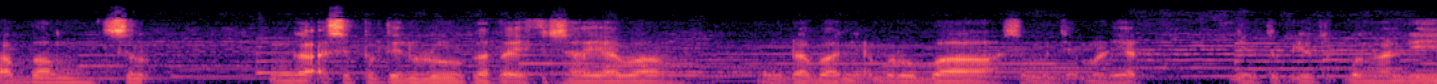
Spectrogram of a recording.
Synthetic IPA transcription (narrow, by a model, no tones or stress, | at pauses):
kabaŋsə | ŋɡaʔsəpərt̪idulukat̪aist̪ɾis̬ajabaŋ | kudabanja̰ʔbəɾubahsəmad͡ʒa̰ʔməliɦat̪̚ | jut̪ʊp̚jut̪ʊ̥k̚bəŋandi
